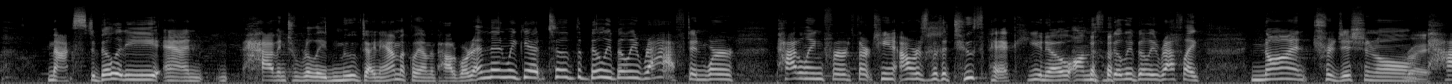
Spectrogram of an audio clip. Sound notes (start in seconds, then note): 10.7 chuckles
